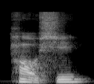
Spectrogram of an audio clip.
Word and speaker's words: Haoxi: But your name, your Chinese born given name is how do you pronounce that? Haoxi.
